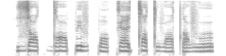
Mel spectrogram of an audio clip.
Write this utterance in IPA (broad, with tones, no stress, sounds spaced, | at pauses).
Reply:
zʲ æ˧ tˤ dˤ ɑ˧ p ɪ˧ v p ɔ˨ k æ˧ tʲ ə˦˨ tˤ v ɑ˨ tˤ ɾ ɪ˧ v ʊ˦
